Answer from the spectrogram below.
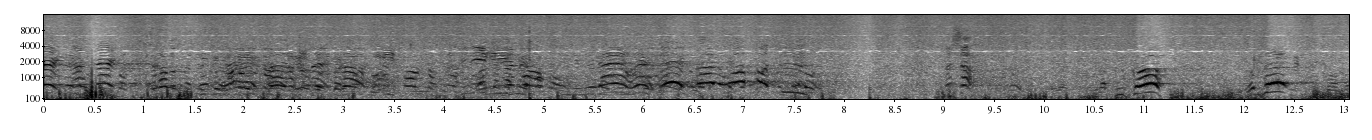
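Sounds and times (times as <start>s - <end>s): outdoor background noise: 0.0s - 13.0s
players shouting: 1.7s - 7.8s.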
